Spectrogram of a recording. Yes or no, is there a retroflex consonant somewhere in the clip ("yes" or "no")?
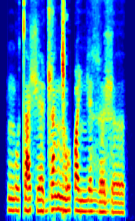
yes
